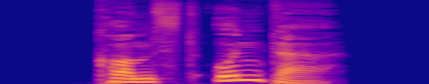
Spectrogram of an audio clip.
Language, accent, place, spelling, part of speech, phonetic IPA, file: German, Germany, Berlin, kommst unter, verb, [ˌkɔmst ˈʊntɐ], De-kommst unter.ogg
- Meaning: second-person singular present of unterkommen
